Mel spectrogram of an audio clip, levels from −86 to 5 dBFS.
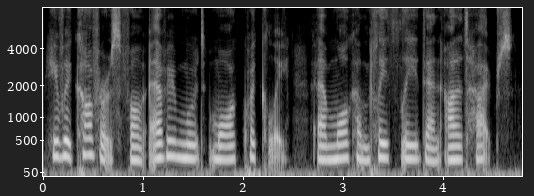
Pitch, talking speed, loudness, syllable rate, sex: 215 Hz, 165 wpm, -18 LUFS, 5.3 syllables/s, female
